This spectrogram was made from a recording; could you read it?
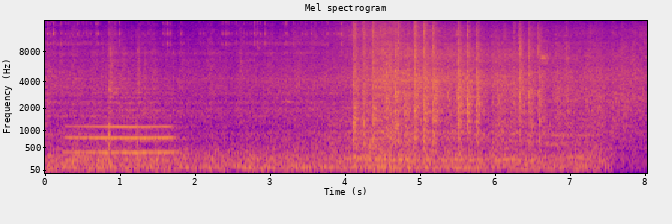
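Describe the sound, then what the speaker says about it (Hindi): The 12295 Sanghmitra Express, an Indian passenger train running between Balharshah and Prayagraj, sounds a loud horn at the start, followed by steady rolling rumble and wheel clatter on the rails. "बीच से गुजरती हुई हमारी ट्रेन"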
